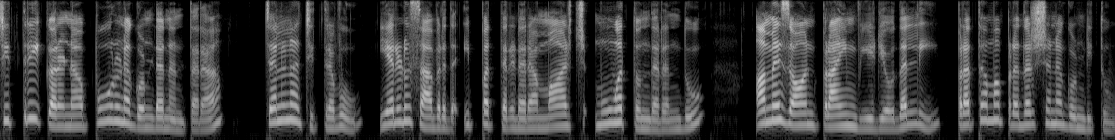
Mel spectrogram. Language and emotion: Kannada, neutral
